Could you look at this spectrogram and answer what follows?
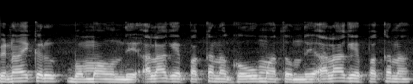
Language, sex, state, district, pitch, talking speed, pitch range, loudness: Telugu, male, Andhra Pradesh, Visakhapatnam, 130 Hz, 160 wpm, 125-140 Hz, -12 LUFS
